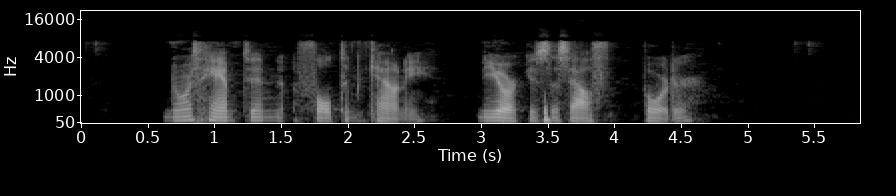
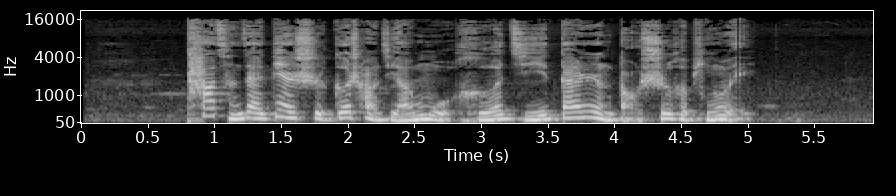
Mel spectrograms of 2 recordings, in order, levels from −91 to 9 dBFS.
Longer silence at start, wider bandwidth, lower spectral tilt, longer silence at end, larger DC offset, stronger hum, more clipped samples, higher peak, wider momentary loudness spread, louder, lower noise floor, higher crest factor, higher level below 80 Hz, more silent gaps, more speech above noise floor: second, 0.65 s vs 0.8 s; second, 11 kHz vs 16.5 kHz; second, -3.5 dB/octave vs -5 dB/octave; first, 1.25 s vs 0.55 s; neither; neither; neither; second, -8 dBFS vs 0 dBFS; first, 15 LU vs 3 LU; second, -31 LUFS vs -12 LUFS; first, -84 dBFS vs -48 dBFS; first, 24 dB vs 14 dB; second, -66 dBFS vs -44 dBFS; neither; first, 53 dB vs 36 dB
